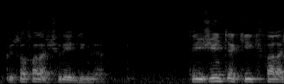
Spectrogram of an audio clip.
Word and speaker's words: Schrödinger: O pessoal fala Schrödinger. Tem gente aqui que fala Schrödinger, mas é feio, viu gente? Porque alemão acentua a primeira sílaba. Esse O aqui é Schrödinger. É entre O e E, né? Schrödinger.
